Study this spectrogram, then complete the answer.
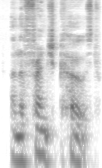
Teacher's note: On the French coast, right, you have a pairing of the pyrrhic on the, right, two unaccented syllables, and then French coast, two stressed syllables, spondi, pyrrhic spondi, an old poetic trick which makes one foot very light and then the following foot very heavy.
